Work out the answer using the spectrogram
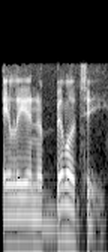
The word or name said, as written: alienability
